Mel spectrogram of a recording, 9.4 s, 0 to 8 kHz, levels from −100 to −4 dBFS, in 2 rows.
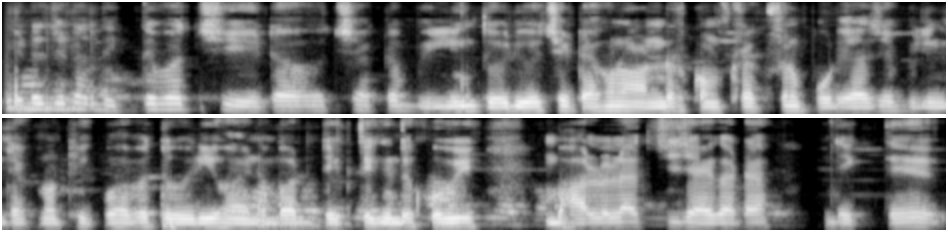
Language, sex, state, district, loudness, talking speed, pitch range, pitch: Bengali, male, West Bengal, North 24 Parganas, -16 LUFS, 190 wpm, 110-125 Hz, 115 Hz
